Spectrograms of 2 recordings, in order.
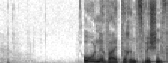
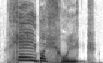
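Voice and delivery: high, slow little creature voice; heartless; much slower than usual. A narrator's reading. Retainer box about the lost bag, heartless. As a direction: squeak it slowly, without sympathy. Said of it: "meint Zani herzlos".

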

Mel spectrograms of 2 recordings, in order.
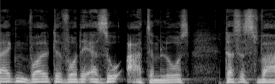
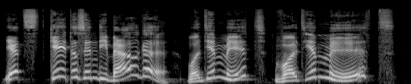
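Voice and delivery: high, slow, sing-song goose voice calling down; a wild goose luring the tame ones, high and slow; slower than usual. Acted. Wild geese calling to the tame geese, high and slow.

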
